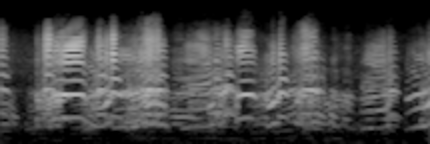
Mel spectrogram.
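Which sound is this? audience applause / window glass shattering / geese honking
geese honking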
